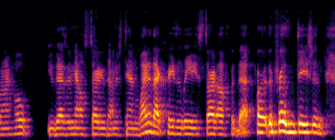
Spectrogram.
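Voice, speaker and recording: A woman speaks with ordinary pitch variation. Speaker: marketing instructor. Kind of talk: lecture. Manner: fast; animated.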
